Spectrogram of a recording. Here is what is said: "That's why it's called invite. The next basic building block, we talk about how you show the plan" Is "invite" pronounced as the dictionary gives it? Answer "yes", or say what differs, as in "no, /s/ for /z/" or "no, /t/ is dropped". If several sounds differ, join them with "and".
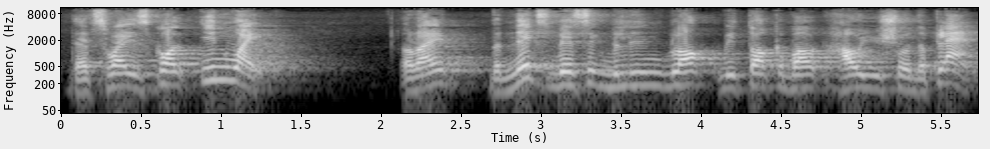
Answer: no, /w/ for /v/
